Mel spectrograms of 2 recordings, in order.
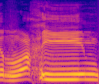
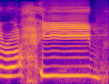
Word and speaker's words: الرحیم: رحیم میں ہا ادا کریں. بسم اللہ الرحمن الرحیم. بسم اللہ الرحمن الرحیم.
